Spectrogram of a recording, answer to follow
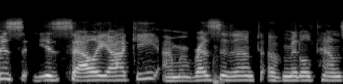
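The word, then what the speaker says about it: Achey: is a representative sally hickey i hope i pronounced that properly it's pronounced aki rhymes with hockey uh yeah my name is is sally aki i'm a resident of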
